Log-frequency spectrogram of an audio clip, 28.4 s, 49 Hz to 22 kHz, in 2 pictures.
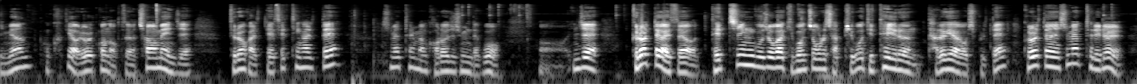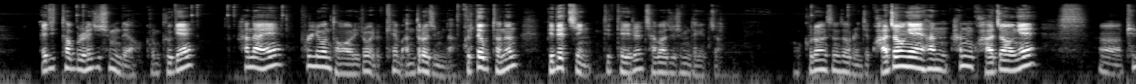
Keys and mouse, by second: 7.7 alt+click, 17.7 alt+click.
